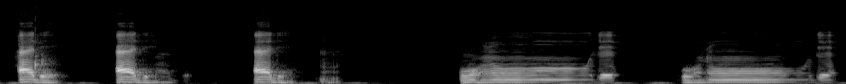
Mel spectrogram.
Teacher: huruf dal memiliki sifat qalqalah, memiliki sifat pantulan terlihat ketika huruf dal tersebut su sukun atau waqaf ya.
